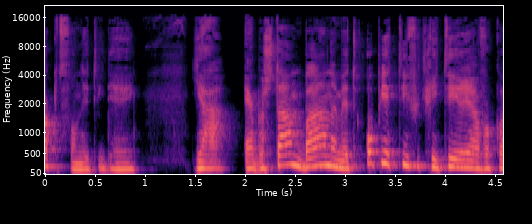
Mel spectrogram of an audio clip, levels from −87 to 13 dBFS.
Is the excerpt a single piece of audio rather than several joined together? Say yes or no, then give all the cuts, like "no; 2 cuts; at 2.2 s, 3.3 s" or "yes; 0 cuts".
yes; 0 cuts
